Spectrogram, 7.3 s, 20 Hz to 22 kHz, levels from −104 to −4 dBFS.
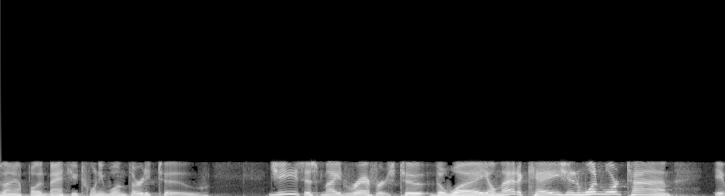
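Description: Listening through the speech, nothing stood out as a technical problem at any point.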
